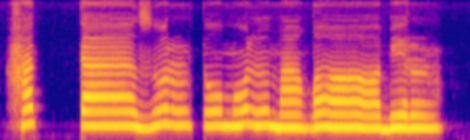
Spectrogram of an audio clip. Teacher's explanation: Hatta ta yang bertasjid kita baca ditekan ditahan dua harakat kemudian ta kita baca panjang dua harakat karena di atasnya terdapat Alif kecil kemudian mu langsung masuk huruf lam alif tidak dibaca Hatta zurtumul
